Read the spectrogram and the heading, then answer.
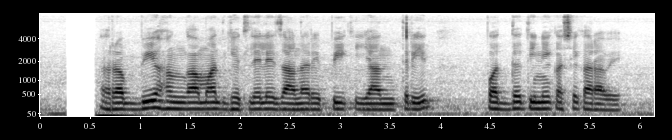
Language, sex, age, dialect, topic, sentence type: Marathi, male, 18-24, Standard Marathi, agriculture, question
